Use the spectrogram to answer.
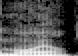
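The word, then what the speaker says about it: mohel: I don't like the name Moyle. It rhymes with boil.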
